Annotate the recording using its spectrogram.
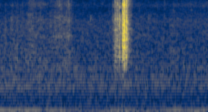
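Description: A thin metal chain falls back onto a wooden tabletop with one short, sharp rattle about a second in, over a steady low hum.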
